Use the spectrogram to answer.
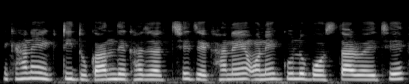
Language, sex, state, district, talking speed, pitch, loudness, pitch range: Bengali, female, Assam, Hailakandi, 130 wpm, 235 Hz, -15 LUFS, 220-250 Hz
